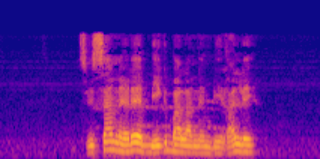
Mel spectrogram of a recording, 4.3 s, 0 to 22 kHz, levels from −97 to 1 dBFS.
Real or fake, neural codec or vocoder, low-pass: real; none; 9.9 kHz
